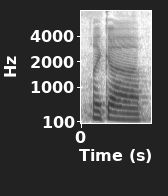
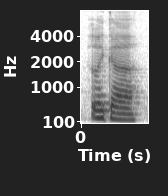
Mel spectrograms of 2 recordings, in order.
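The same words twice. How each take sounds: The two takes are said the same way.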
